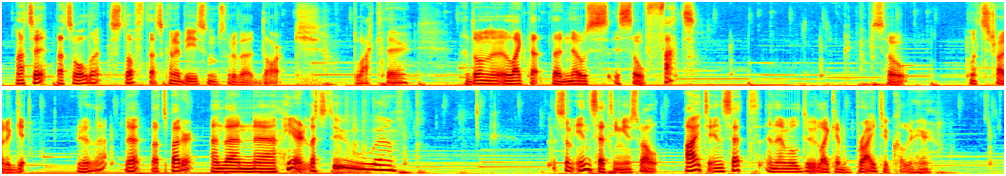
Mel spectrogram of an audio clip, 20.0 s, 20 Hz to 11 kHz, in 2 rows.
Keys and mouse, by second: 0.1 middle click, 1.2 g, 3.2 Tab, 3.7 Tab, 4.3 click, 4.6 middle click, 6.0 click, 6.4 click, 6.8 middle click, 7.6 click, 8.0 middle click, 8.6 alt+z, 9.1 click, 9.8 middle click, 10.2 g, 11.3 middle click, 12.2 middle click, 12.8 Tab, 13.0 click, 13.3 Tab, 13.5 3, 14.5 middle click, 15.5 click, 16.0 alt+z, 16.2 middle click, 16.9 i, 19.3 g.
